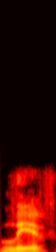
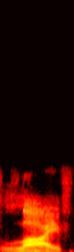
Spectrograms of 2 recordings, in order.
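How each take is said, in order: First: It is pronounced the way the verb sounds. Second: It is pronounced the way the adjective sounds. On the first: It means to be alive or reside. The speaker calls it wrong. "not live" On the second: It describes something performed in real time. The speaker calls it right. "as an adjective, it's live"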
